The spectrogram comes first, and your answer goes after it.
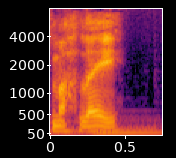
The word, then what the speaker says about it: Malé: Malé, pronounced Mahlé, is the capital and by far the largest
